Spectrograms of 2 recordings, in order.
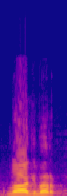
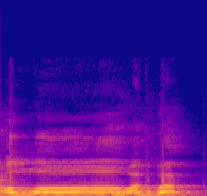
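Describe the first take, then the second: First: It is said in a plain, routine way. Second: It is said with deep, pleading feeling. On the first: The prayer is valid but lacks feeling. The speaker calls it wrong. "Sementara kita" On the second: The speaker truly begs forgiveness for the dead. The speaker calls it right. "Jadi takbirnya itu betul-betul, ya Allah ampuni dia"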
